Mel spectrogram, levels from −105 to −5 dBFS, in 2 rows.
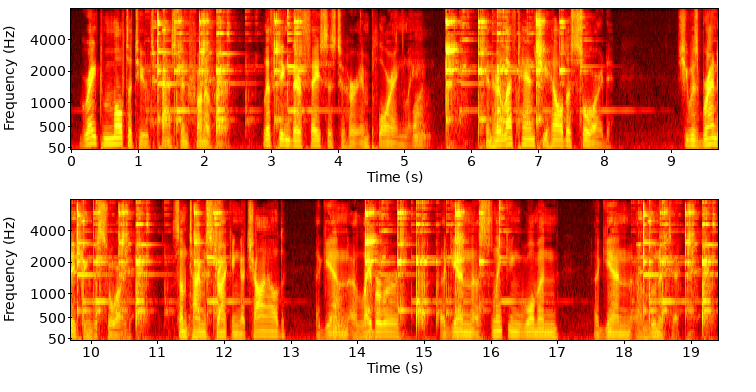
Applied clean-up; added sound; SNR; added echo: none; Chink, clink; -4 dB; none.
